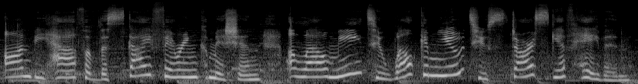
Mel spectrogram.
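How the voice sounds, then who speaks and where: A woman's voice: very high voice, very animated, a little slow, a bit bright, heavily acted. An actress playing a polite young fox woman, a chatty and formal guide and envoy in a video game. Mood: welcoming, brisk. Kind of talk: scripted video game dialogue. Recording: music behind the voice.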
